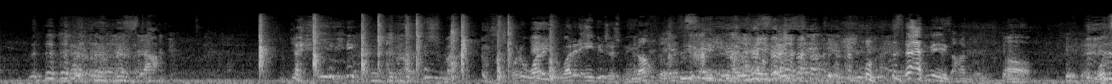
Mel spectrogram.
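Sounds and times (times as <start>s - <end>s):
speech: 0.3s - 1.8s, 2.9s - 11.1s
laughter: 0.3s - 1.9s, 2.8s - 11.1s
sharp hand claps: 2.5s - 5.6s.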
